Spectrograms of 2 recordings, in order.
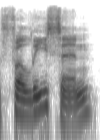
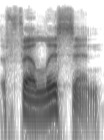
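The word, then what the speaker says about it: Felisin: oh okay and then we've been saying felican he says felicin for listen Okay and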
